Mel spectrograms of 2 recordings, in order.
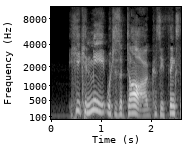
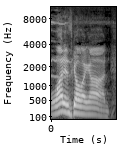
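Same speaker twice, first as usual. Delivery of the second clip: confused; slower than usual. Retold or imitated. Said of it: "I think she was confused".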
